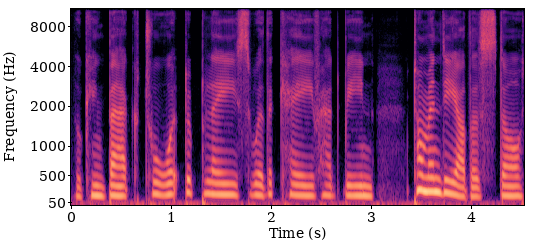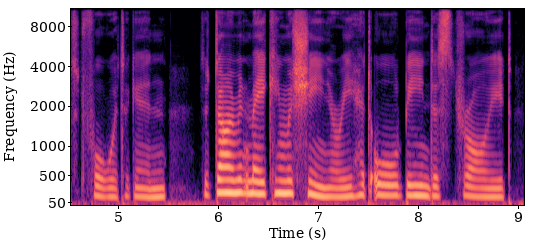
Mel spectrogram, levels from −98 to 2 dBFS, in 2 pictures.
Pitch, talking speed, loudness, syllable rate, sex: 175 Hz, 165 wpm, -19 LUFS, 4.8 syllables/s, female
